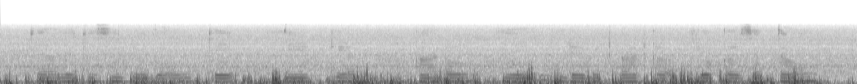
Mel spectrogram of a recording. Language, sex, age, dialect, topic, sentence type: Hindi, male, 18-24, Marwari Dhudhari, banking, question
